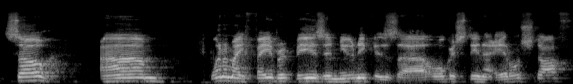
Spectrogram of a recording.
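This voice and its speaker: A man's voice: mid-range voice, steady tone, unhurried, bright, forceful tone, poor audio. An Australian-born man with a mild, Americanized Australian accent, a brewmaster answering casually and bluntly with many ums. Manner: easygoing, opinionated, many ums. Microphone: video call.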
